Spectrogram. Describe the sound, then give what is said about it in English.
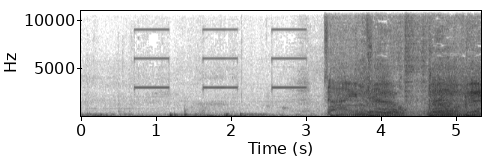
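An electronic timer beeps three times at steady intervals, each tone short and high-pitched over a low background rumble, before a loud, dense wash of music abruptly takes over. “It's like their timer going off.”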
